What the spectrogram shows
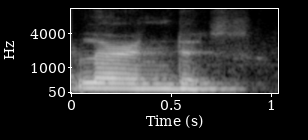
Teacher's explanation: Yeah. So just be careful with the d sound. Try not to duh, just d.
